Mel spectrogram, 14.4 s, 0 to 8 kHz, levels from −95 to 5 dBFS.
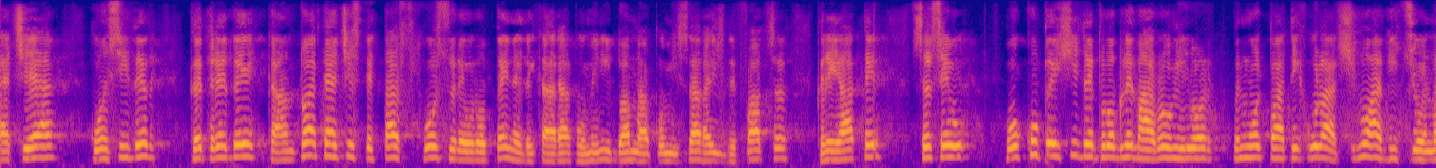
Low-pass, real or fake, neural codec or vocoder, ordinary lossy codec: none; fake; codec, 16 kHz, 2 kbps, FreqCodec, smaller model; none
